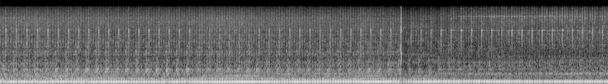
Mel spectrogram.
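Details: VW Polo, 1.6 EA111 engine, first cold start with the microphone at the engine: a steady, smooth idle with a light, fast tick about four a second. Hydraulic lifters tapping; a possible exhaust leak is also suspected.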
